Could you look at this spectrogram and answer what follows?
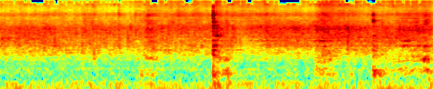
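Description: Egg gravy being stirred in a frying pan: quiet, steady sizzling with soft scraping strokes from the spoon and one sharper clack partway through, close up with no talking.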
